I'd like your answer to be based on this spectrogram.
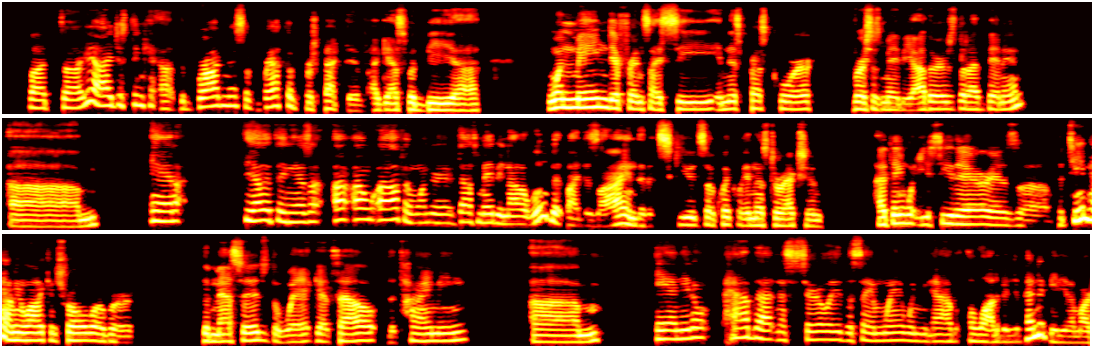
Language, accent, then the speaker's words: English; California, United States; born there; Right. Actually, no, I was born here.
